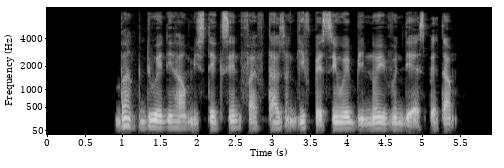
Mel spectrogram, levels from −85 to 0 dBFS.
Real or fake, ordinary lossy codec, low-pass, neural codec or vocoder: real; none; 7.2 kHz; none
